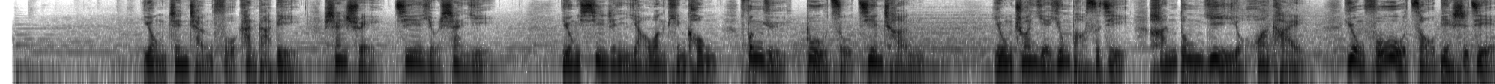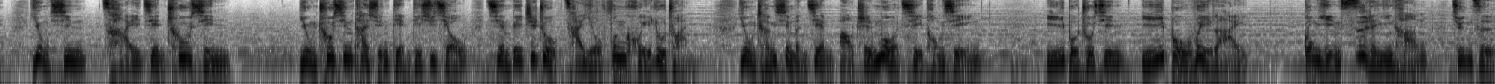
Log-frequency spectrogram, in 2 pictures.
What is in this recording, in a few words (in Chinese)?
男 专题 中银私人银行 宣传 罗列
